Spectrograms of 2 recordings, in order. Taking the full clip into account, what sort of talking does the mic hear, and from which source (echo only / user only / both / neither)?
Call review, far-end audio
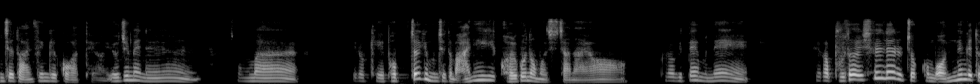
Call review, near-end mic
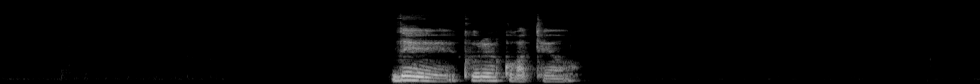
user only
